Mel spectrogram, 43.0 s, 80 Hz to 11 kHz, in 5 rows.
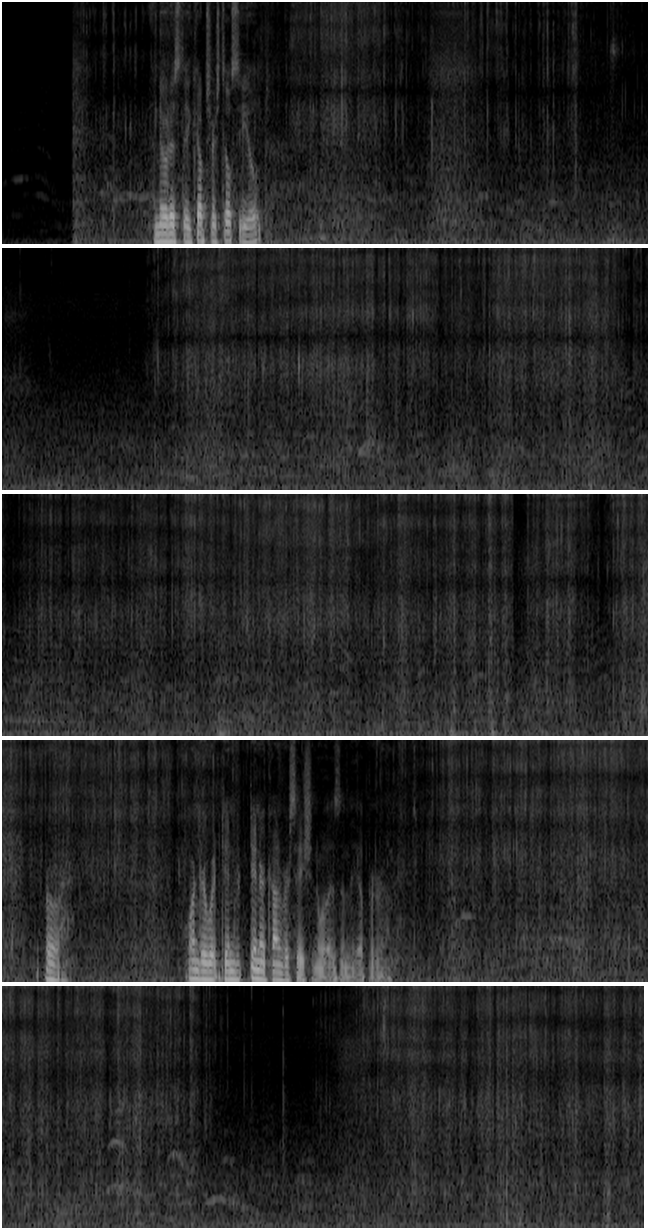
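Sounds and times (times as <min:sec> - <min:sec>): plastic wrapping crinkling: 0:00.9 - 0:09.0, 0:10.2 - 0:43.0.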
